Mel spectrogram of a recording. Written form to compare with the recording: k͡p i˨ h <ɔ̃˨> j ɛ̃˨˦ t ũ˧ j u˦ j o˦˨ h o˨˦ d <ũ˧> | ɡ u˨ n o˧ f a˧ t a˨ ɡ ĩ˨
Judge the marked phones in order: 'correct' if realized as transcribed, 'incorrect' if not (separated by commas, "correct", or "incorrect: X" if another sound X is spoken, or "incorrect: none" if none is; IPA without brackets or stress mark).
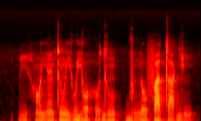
correct, correct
